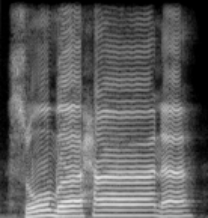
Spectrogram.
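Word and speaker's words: سبحان: Apabila ada huruf ba dia harakatnya sukun maka ada hukum qalqalah, maka harus dipantulkan dalam membacanya. Hati-hati juga dalam pantulannya, jangan sampai ada tambahan hamzah atau di dalam bacaannya ada sakta, misalnya subhana, ini sakta.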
